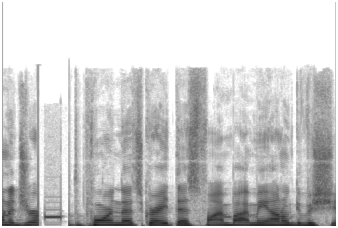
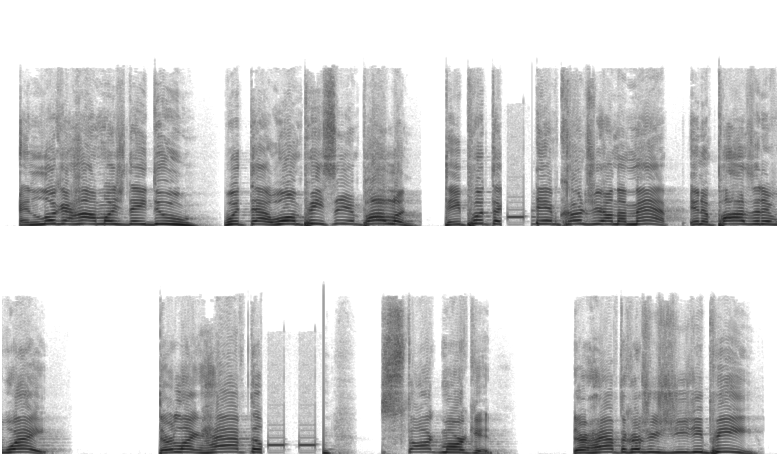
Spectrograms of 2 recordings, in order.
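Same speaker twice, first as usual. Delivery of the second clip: hyped praise; 6 semitones higher than usual. Real, not acted. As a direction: rave about them like a fanboy. Hyping CD Projekt Red.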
